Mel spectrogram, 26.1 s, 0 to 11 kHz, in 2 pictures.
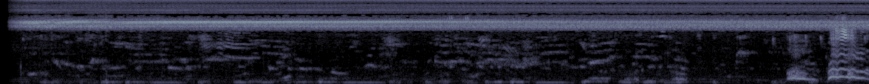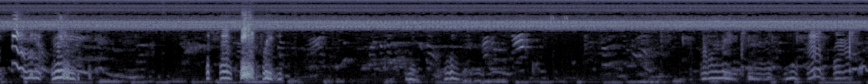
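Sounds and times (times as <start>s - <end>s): faint chirps: 0.2s - 26.0s
insect chorus drone: 0.2s - 26.0s
puppy whining: 11.8s - 14.4s.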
